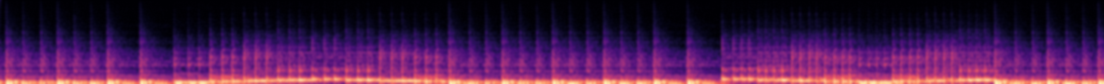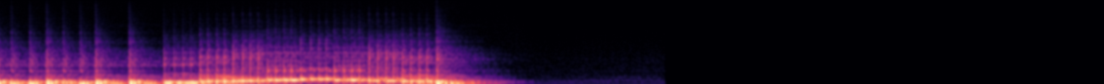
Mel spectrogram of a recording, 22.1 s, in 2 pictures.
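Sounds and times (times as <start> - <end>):
slow marching bass drums playing split warm-ups: 0.0 - 16.0.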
